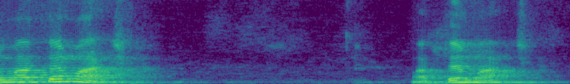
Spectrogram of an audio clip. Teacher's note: Ou seja a anti penúltima sílaba é forte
